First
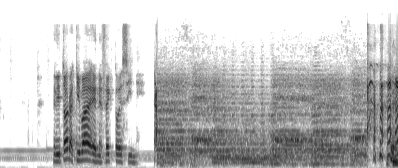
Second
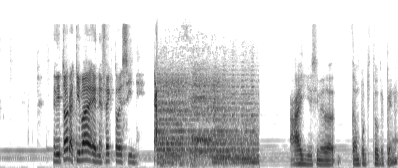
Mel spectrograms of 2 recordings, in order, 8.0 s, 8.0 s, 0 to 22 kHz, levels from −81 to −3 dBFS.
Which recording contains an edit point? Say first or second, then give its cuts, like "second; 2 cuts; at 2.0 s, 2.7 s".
second; 1 cut; at 5.2 s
